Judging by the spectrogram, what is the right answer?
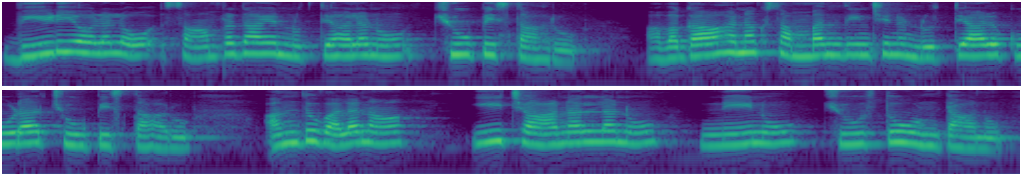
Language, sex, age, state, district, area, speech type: Telugu, female, 18-30, Telangana, Bhadradri Kothagudem, rural, spontaneous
